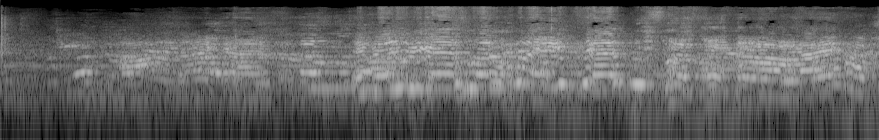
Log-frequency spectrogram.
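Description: Chatter of several voices talking and calling out at once, overlapping.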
